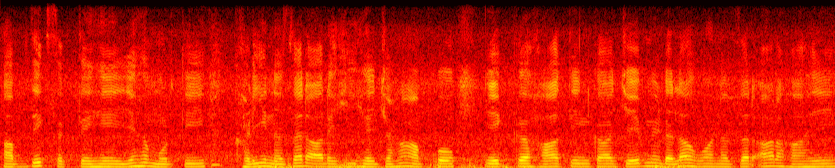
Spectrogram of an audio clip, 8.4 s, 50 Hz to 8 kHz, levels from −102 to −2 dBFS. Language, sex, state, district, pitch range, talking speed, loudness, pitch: Hindi, male, Maharashtra, Solapur, 135-145 Hz, 170 wpm, -34 LUFS, 140 Hz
